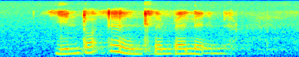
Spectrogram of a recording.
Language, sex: Xhosa, female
